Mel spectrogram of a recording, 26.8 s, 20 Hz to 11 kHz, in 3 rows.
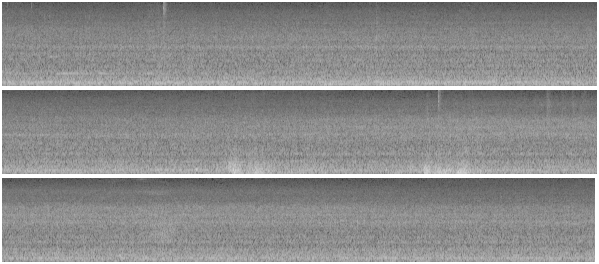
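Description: Ride noise inside an electric train running into a station: a steady rumble of wheels on rail with a constant low hum. About 12 and 15 seconds in come two short bursts of louder clunking.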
